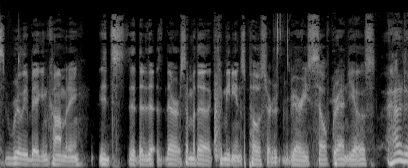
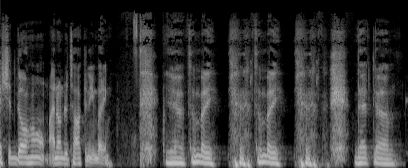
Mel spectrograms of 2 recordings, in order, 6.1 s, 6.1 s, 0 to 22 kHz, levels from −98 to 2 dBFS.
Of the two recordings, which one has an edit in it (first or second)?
second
